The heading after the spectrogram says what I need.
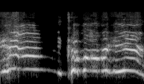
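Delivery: very high, loud shout. Showing how loud forte is, yelling to a friend: yelling to a friend. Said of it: "yelling to your friend".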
